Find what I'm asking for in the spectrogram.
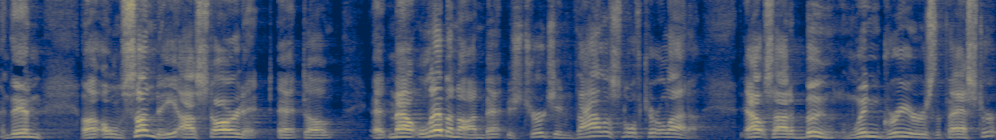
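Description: A man's raised, projected voice, bright and sharp in tone, swings widely in loudness at a moderate pace with ordinary pitch variation against a quiet background. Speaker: visiting preacher. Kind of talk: sermon announcements. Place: church. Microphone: podium.

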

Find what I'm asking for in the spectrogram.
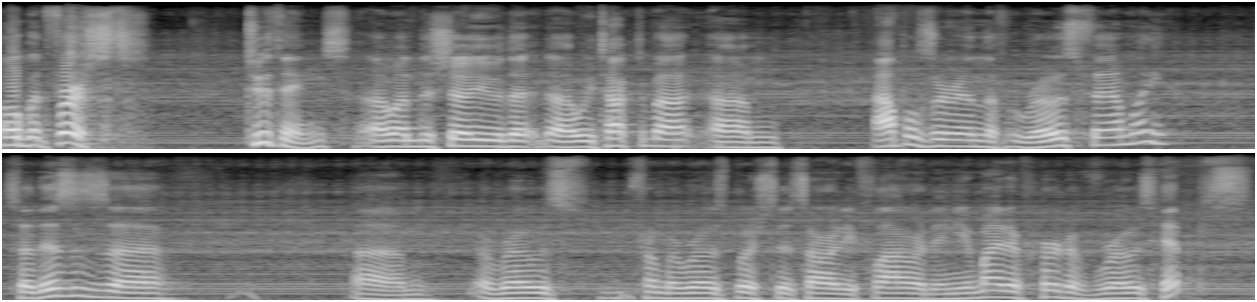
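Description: A man at a moderate pace with ordinary pitch variation, long, frequent pauses and light background noise. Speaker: teacher on TV show. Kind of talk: tutorial. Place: studio.

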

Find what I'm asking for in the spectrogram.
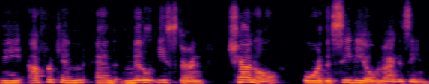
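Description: This woman speaks at a very slow pace. Her pitch varies in an ordinary way. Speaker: remote conference speaker. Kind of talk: conference talk. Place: home room. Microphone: webcam.

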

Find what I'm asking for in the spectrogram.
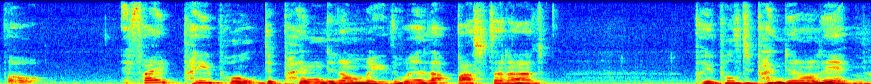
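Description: A man talks at a moderate pace in a high pitch. His intonation is lively. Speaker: actor in monologue. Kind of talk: dramatic monologue. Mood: angry, bitter. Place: home room.

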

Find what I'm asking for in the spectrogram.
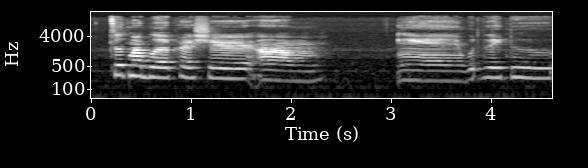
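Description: There is audible room echo around a woman as she speaks. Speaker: vlogger telling her birth story. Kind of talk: casual vlog chat. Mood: calm storytelling. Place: home room. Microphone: phone near.

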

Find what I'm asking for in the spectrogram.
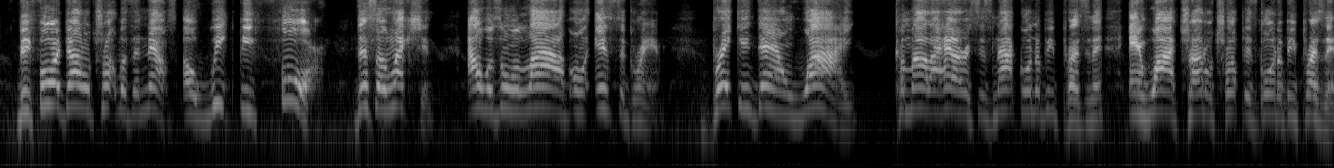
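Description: With a raised, projected voice and a bright, sharp tone, a man speaks with ordinary pitch variation and big swings in loudness, in a dry sound with no echo. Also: moderate pace. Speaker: livestream commentator. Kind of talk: animated political commentary. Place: car. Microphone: phone near.

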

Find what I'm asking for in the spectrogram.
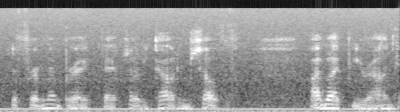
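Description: A man's voice over noticeable background noise. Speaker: book vlogger. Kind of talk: casual book review chat. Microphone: webcam.

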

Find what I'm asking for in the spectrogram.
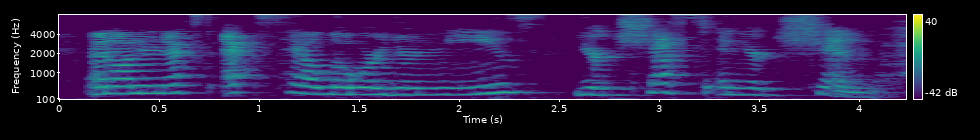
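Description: Speaking at a fairly slow pace, a woman with a high pitch is heard against a quiet background with audible room echo. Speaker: yoga instructor. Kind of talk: guided vinyasa yoga class, cueing breath-linked poses step by step. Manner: calm, rhythmic instructional cueing timed to inhales and exhales; casual and gentle, with frequent fillers like um, right, you know. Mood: calm, soothing. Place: home room. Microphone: camera far.

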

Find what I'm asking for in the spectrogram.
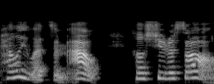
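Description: Putting on a character voice, a woman speaks loudly at a high pitch and a moderate pace, her tone bright and sharp with vocal fry and ordinary pitch variation.

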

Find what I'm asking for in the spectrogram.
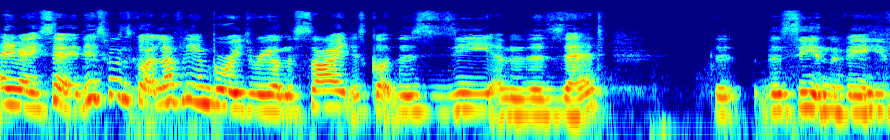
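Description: A woman's fairly quick speech with lively intonation. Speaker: luxury resale video host. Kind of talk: casual haul vlog chat. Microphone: phone near.

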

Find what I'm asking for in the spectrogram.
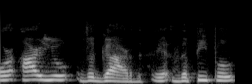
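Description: In an Albanian accent, a man speaks with a high pitch, a dark, mellow tone and ordinary pitch variation. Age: 30s. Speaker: interviewer. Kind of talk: interview. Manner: halting, repeating words.

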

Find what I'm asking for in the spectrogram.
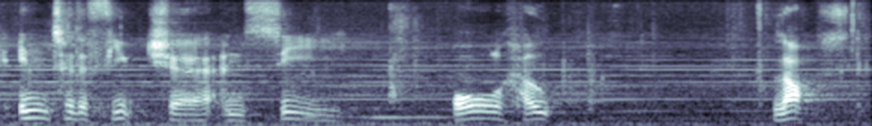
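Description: A man speaks at a very slow pace in a passionate, dramatic tone, with long, frequent pauses and music in the background. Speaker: storyteller. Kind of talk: spoken-word story performance.

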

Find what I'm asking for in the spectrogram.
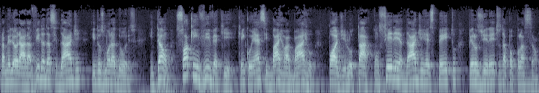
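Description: A man's fairly high voice at a moderate pace, with ordinary pitch variation, over a quiet background. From Praia Grande, São Paulo coast, Brazil; São Paulo, Brazil. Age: 30s. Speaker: local political candidate; candidate. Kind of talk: campaign speech. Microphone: lapel.

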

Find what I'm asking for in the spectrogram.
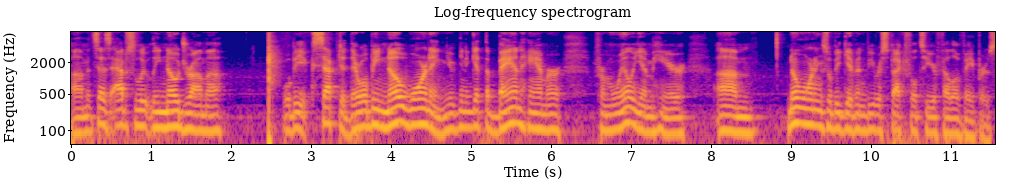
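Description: With an American accent, a man talks at a moderate pace, his pitch varying in an ordinary way. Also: fairly low pitch for a man. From US. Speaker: vlogger. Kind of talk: casual vlog monologue. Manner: casual, chatty. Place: home room. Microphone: webcam.

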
